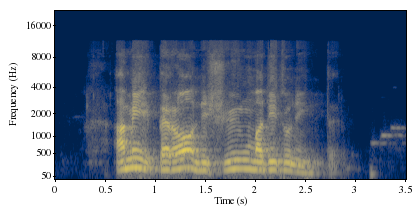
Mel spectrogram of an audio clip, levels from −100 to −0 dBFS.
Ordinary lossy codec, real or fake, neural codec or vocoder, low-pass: Opus, 16 kbps; real; none; 10.8 kHz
